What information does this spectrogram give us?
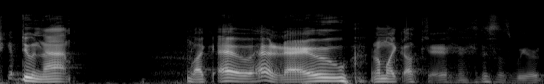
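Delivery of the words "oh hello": bad fake English accent, drawn-out hello. Describing someone who keeps putting on an accent; worst fake English accent. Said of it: "it's like the worst fake English accent".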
